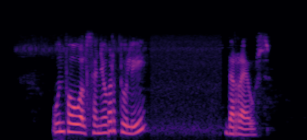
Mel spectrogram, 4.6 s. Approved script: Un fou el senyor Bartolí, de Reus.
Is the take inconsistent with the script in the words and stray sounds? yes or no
no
